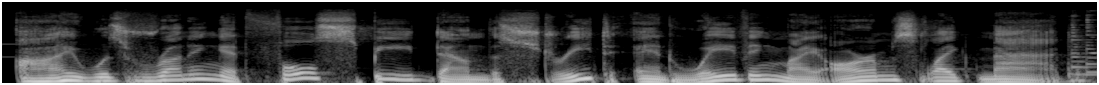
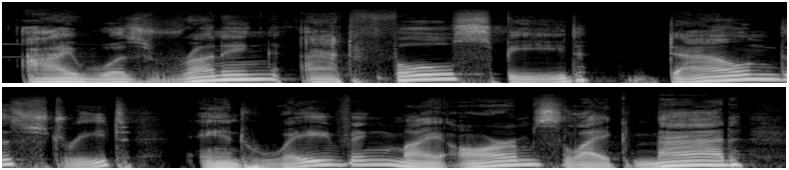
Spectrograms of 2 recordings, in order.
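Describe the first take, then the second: First: The sentence is spoken at a fast pace. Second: The sentence is spoken at a slow pace. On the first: "Let's say this at a quick speed" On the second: "slow speed"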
